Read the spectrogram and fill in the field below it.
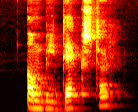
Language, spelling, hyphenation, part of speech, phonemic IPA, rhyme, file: Dutch, ambidexter, am‧bi‧dex‧ter, adjective, /ˌɑm.biˈdɛk.stər/, -ɛkstər, Nl-ambidexter.ogg
- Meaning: ambidexter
